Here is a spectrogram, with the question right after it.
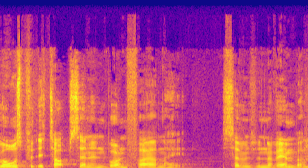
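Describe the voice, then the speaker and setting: In a Scottish accent, a man speaks at a very fast pace. His intonation is lively. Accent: Perthshire. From Scotland, Perthshire. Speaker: comedian and farmer. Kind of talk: comedy panel chat. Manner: loud.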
